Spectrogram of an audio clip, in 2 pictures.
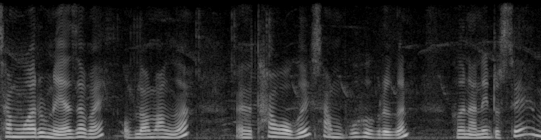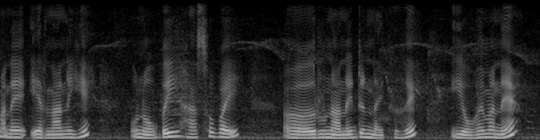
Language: Bodo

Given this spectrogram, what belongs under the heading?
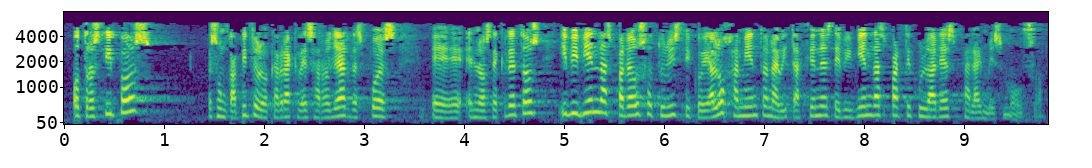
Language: Spanish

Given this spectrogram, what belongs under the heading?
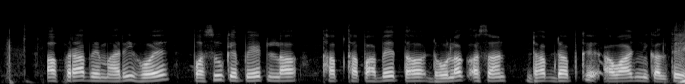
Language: Chhattisgarhi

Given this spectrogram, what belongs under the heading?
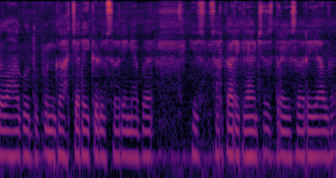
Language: Kashmiri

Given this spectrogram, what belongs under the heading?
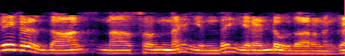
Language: Tamil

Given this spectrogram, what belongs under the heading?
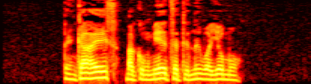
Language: Copainalá Zoque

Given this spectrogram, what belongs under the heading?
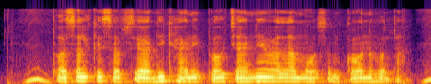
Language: Bhojpuri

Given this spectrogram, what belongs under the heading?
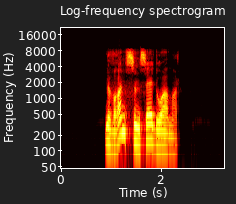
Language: Kabyle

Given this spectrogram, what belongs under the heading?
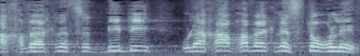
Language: Hebrew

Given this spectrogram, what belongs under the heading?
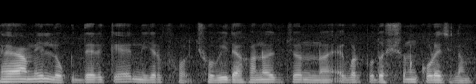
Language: Bangla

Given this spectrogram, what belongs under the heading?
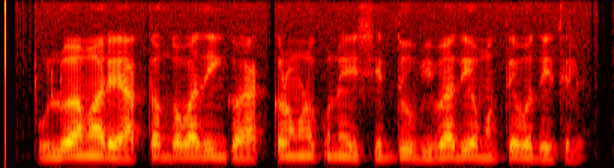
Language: Odia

